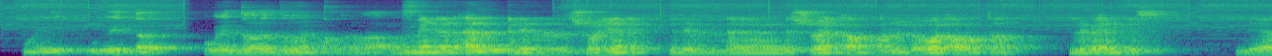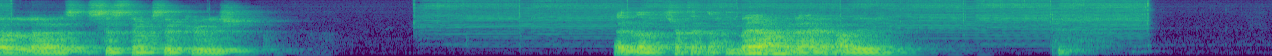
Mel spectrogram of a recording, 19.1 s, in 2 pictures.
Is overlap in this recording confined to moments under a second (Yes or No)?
Yes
